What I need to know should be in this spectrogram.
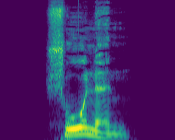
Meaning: gerund of schonen
- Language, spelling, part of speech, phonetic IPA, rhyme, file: German, Schonen, noun, [ˈʃoːnən], -oːnən, De-Schonen.ogg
